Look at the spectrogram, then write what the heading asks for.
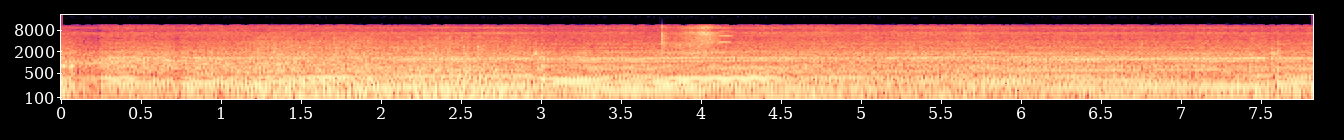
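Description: Ferrari and Lamborghini race cars in Gran Turismo 7 during a manufacturers cup race, layered engine drones holding steady high-revving tones with small pitch shifts between gears, continuous and fairly loud.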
